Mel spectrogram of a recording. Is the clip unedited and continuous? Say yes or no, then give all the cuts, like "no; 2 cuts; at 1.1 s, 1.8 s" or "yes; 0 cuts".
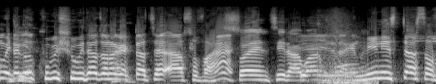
no; 1 cut; at 3.3 s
